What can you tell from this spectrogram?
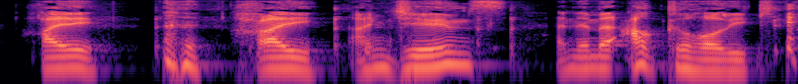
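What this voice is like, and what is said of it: Austrian-accented imitation of another person. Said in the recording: “I'll do Arnie. That's German, right? Or Austrian? ... Austrian.”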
